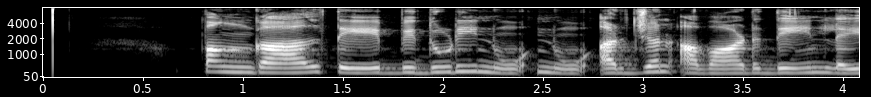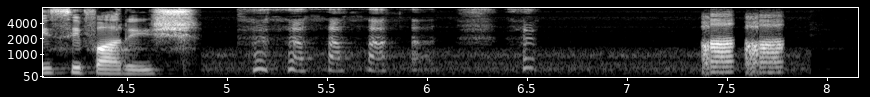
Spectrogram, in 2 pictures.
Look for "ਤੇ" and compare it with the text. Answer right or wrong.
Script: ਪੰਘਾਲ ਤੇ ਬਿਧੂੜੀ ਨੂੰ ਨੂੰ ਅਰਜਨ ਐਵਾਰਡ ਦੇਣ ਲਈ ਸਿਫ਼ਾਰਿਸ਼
right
